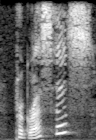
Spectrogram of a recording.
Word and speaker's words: Progressus: provided in with the master service agreement with Progressus? How do you pronounce that?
